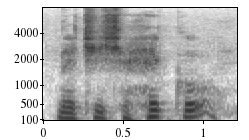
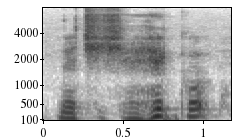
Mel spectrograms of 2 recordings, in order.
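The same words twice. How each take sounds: The two takes are said the same way.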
